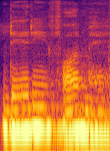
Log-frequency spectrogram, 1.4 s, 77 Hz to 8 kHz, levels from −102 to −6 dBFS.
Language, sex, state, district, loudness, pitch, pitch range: Hindi, male, Chhattisgarh, Sukma, -11 LUFS, 145 Hz, 135-150 Hz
